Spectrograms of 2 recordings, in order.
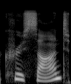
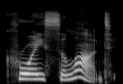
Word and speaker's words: croissant: He says, "Can I have a croissant, please?" Maybe his pronunciation isn't perfect. Maybe he says Croy Salant instead of Croissan.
